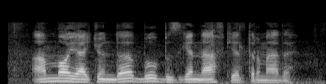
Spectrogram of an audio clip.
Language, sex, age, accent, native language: Uzbek, male, 25-34, Farg'ona, Uzbek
